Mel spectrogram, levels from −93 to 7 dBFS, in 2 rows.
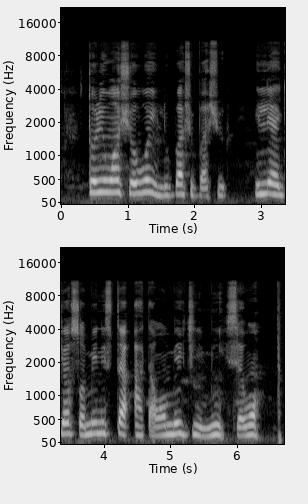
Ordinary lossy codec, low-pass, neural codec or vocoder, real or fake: none; 10.8 kHz; none; real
